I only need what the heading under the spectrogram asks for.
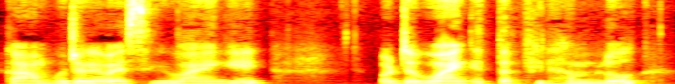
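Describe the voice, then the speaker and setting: Low, flat-voiced woman vlogging. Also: a little fast. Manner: chatty, mixes English into Hindi. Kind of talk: casual family vlog.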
